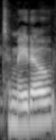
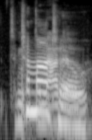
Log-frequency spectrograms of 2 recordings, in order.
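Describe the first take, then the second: First: Tomato is pronounced the usual Canadian way. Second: Tomato is pronounced the Irish way. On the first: "you know how we say tomato?" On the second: "She's tomato"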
